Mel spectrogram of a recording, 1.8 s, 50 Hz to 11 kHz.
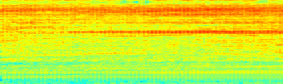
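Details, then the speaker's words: Gooloo A5 jump starter's tire inflator pumping a truck tire from 30 toward 36 psi: steady even buzzing drone with constant high whine as it builds pressure. Normal operation. "And hear how it ramps up to get that pressure going. Man, that baby is a workhorse, guys."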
